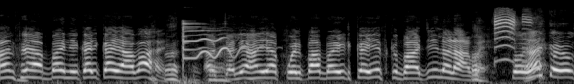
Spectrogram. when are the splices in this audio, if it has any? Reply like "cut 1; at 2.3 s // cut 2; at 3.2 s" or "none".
none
